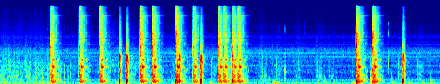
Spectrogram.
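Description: Quick wooden clicks tap in a steady rhythm.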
